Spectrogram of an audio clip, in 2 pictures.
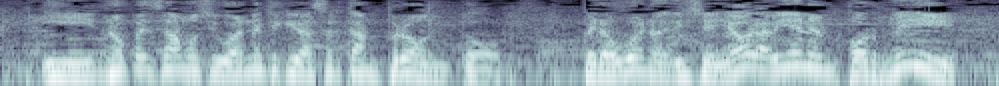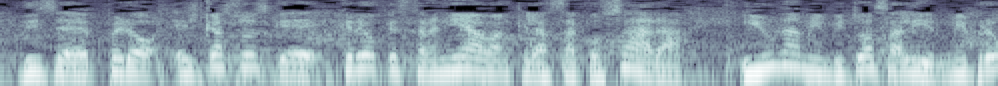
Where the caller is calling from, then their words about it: Costa Rica; de Costa Rica.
